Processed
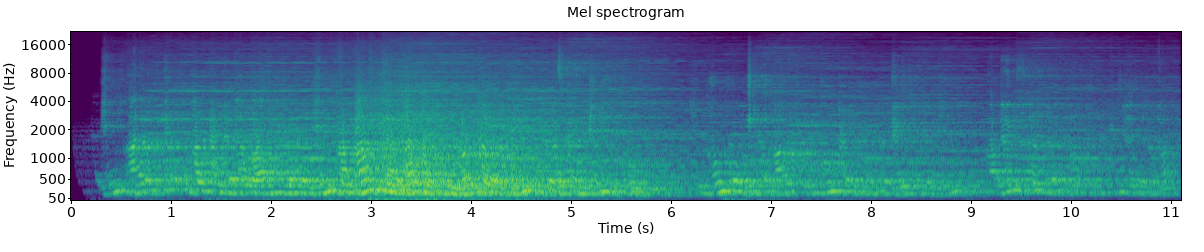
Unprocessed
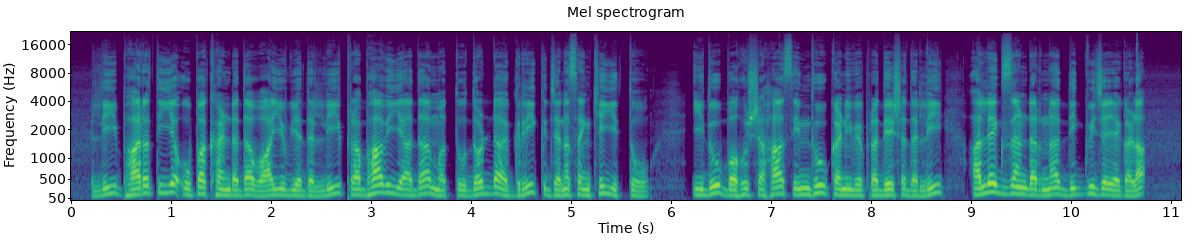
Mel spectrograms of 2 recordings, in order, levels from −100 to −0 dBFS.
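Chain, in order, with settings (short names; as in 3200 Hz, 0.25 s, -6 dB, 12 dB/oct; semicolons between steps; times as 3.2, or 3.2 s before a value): Wiener smoothing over 15 samples; Doppler pass-by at 3.38, 21 m/s, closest 9.5 m; bell 4100 Hz -7 dB 1.5 oct; comb 6 ms, depth 85%; de-hum 58.81 Hz, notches 7; in parallel at -4 dB: overloaded stage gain 18 dB; on the sum: formant-preserving pitch shift +4.5 st; soft clip -20.5 dBFS, distortion -9 dB; dispersion lows, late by 0.145 s, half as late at 430 Hz; on a send: split-band echo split 770 Hz, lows 0.104 s, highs 0.16 s, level -12.5 dB; on the sum: shimmer reverb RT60 2.4 s, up +12 st, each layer -8 dB, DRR 0.5 dB; gain +3.5 dB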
